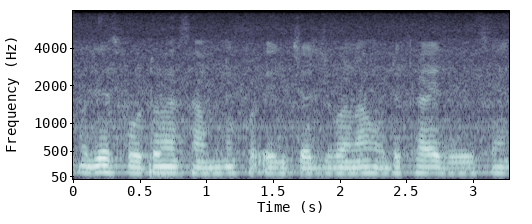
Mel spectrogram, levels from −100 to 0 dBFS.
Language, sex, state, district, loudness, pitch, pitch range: Hindi, male, Madhya Pradesh, Katni, -16 LUFS, 105 Hz, 105-110 Hz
